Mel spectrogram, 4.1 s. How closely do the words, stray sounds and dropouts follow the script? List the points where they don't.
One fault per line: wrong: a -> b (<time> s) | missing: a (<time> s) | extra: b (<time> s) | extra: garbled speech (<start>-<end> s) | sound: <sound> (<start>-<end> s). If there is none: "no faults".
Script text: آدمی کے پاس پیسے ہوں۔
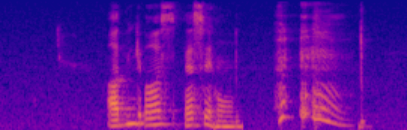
sound: throat clearing (2.7-3.6 s)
